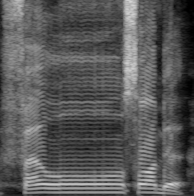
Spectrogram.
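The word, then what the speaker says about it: فَانْصَبْ: tadi bacanya masih faidza faragta faragta farag harus faragta farag itu kemudian kedua adalah fansob fans kita harus menebalkan huruf sadnya ikhfanya kita ketahui bersama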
